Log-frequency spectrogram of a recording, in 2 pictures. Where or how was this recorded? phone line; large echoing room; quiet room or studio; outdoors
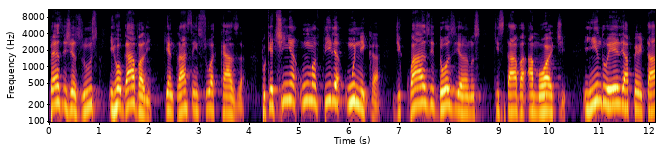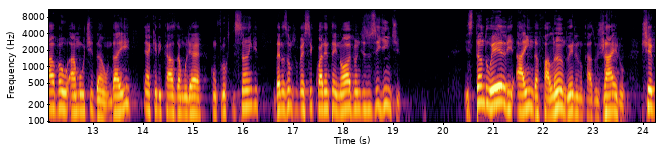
large echoing room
